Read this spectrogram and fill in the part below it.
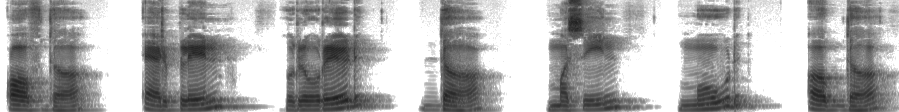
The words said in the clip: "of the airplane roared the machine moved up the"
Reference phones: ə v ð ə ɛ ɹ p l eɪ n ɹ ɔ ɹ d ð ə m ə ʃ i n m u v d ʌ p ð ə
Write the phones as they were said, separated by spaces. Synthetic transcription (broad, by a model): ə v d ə ɛ ɹ p l eɪ n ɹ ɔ ɹ d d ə m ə s i n m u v d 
